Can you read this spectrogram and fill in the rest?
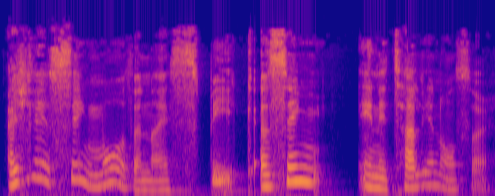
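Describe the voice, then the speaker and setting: A woman from Sweden, chatting as a jazz singer in a relaxed interview. She laughs often and trails off into fillers. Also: medium pitch, normal speed. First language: Swedish. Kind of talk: casual interview chat.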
